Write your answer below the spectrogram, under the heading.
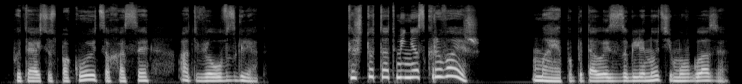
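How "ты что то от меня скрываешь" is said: much higher, probing daughter's voice; suspicious daughter. A narrator's reading. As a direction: lift the pitch sharply into a suspicious question. Daughter suspects father hides something.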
